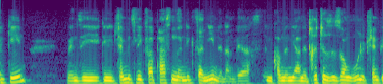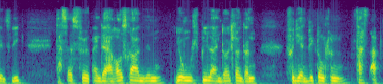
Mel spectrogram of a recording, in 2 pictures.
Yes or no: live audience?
no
